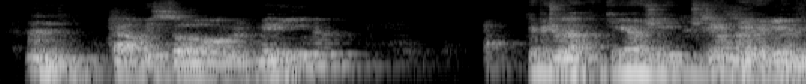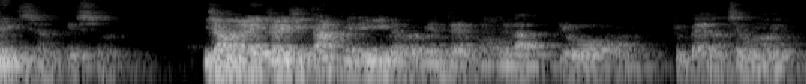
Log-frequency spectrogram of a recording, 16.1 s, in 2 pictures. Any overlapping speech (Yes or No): Yes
